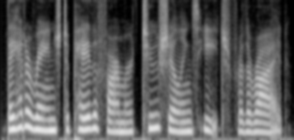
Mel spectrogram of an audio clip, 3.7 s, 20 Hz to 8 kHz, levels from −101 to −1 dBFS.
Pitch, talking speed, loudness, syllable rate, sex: 230 Hz, 210 wpm, -18 LUFS, 5.1 syllables/s, female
